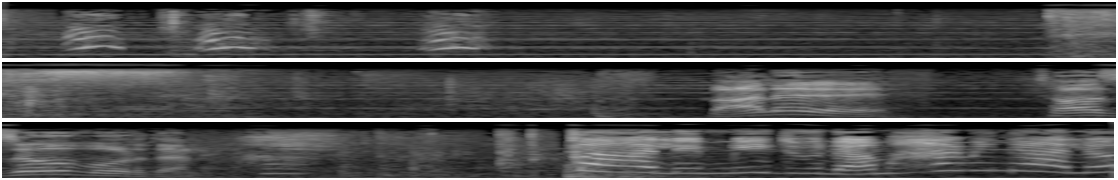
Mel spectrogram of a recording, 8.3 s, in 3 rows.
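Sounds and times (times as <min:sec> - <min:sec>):
dog barking and yipping: 0:00.2 - 0:01.3
speech: 0:04.7 - 0:08.3.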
